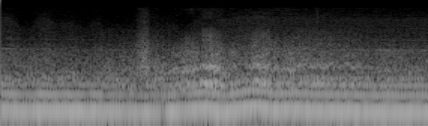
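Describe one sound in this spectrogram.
Tyres squeal briefly through a corner.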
